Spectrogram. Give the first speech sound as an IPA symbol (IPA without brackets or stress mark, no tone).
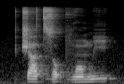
t͡ʃ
